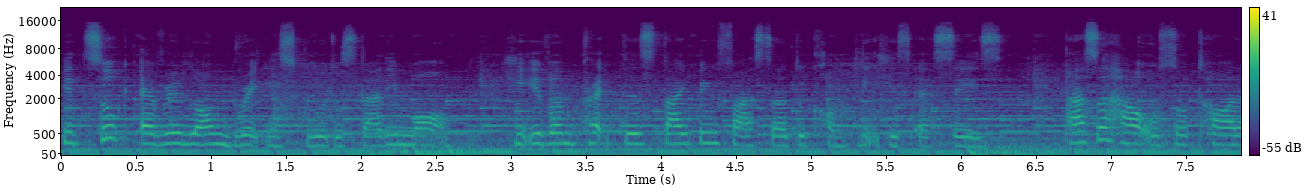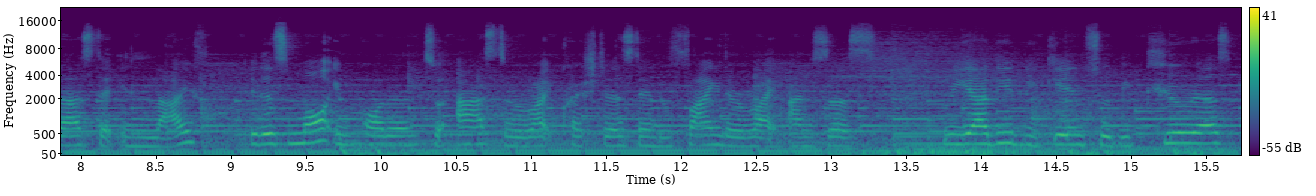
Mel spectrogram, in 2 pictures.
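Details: Adult female narrator over background music; normal speech.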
